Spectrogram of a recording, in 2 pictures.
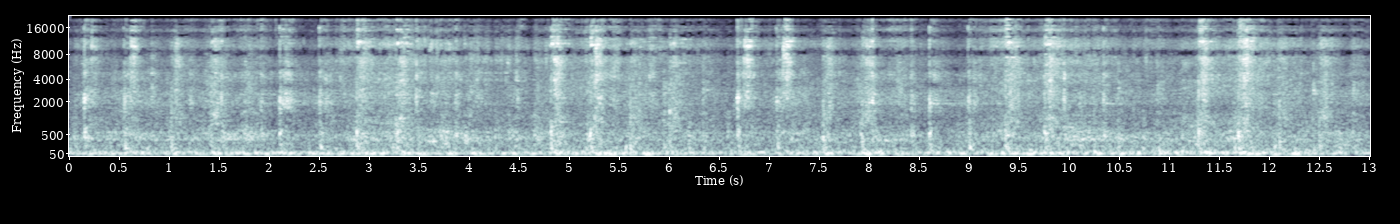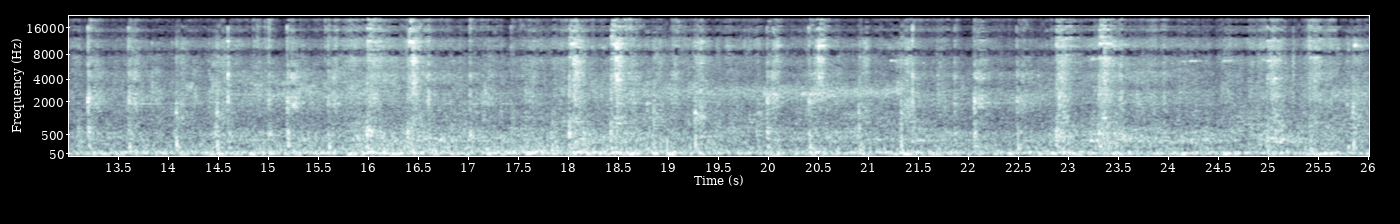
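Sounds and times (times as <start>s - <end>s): railcars rumbling past: 0.0s - 26.0s
wheels clicking over rail joints: 0.0s - 26.0s.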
